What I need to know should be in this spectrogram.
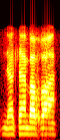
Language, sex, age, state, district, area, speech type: Maithili, male, 45-60, Bihar, Begusarai, rural, conversation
